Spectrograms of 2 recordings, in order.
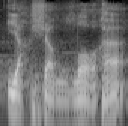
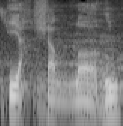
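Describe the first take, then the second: First: The word ends with an 'a' vowel. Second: The word ends with a 'u' vowel. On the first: Only people with knowledge truly fear God. "Itu bisa dibaca yakhsyallaha" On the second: God honors only people with knowledge. "bisa dibaca yakhsyallahu"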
